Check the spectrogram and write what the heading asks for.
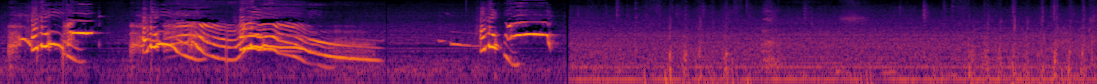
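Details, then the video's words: Playful miniature dachshund giving high, wavering whines and yelps that slide up and down in pitch over the first seven seconds, then a quiet stretch of low hum and faint rustling. "Funny Miniature Dachshund NONSTOP playful"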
